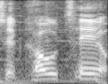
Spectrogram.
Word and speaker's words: Chote: Keep you know I I took a while to say his name cuz what is It's is it's Chote or El uh uh Chakote. It is Chote and it's actually a Star Wars ref I mean uh Star Trek reference.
